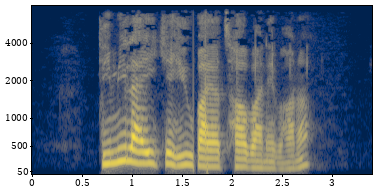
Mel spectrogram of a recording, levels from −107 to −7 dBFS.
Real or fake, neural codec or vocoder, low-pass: real; none; 7.2 kHz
